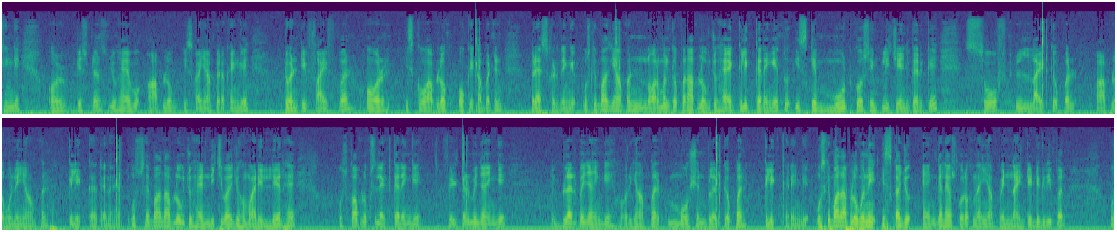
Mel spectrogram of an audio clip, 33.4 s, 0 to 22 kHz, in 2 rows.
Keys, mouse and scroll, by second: 7.2 click, 15.7 click, 18.5 click, 23.5 click, 27.3 click.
